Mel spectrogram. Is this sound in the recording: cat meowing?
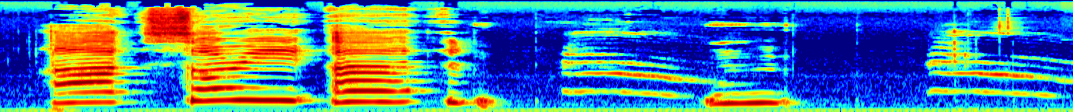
yes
